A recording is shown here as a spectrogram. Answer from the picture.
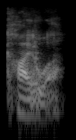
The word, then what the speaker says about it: Kiowa: Kiowa.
